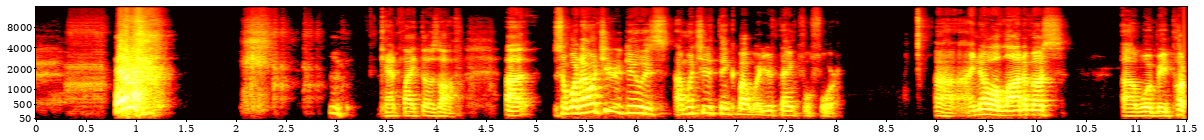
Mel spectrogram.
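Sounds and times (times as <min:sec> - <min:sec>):
sniff: 0:00.0 - 0:01.4, 0:02.1 - 0:02.7
sneeze: 0:00.8 - 0:01.4
speech: 0:03.0 - 0:08.2, 0:09.0 - 0:11.5.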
